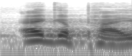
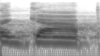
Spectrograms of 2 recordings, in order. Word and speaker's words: agape: So the word for love used in this verse is agape or agape. It depends on your pronunciation.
